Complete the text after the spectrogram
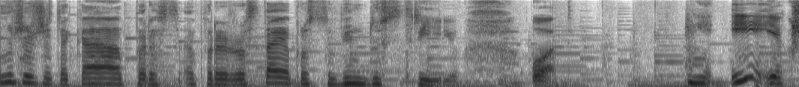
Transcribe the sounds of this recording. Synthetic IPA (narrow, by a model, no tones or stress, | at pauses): uʒɛwʒɛt̪ɐkapɾspɾeɾɔst̪ɑjɛpɾɔst̪ɔʋind̪ʊst̪ɾʲijʊo̰t̪ | ijɐkʃ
